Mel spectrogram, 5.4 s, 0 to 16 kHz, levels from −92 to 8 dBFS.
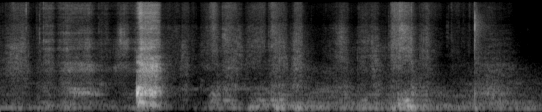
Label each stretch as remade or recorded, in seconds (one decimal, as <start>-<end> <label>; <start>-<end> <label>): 0.0-0.4 recorded; 0.4-1.6 remade; 1.6-5.4 recorded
